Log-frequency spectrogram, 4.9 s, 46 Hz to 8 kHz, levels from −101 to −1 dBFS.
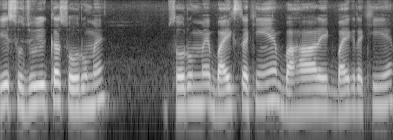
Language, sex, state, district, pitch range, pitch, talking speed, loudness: Hindi, male, Uttar Pradesh, Varanasi, 150-175 Hz, 165 Hz, 195 wpm, -20 LUFS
